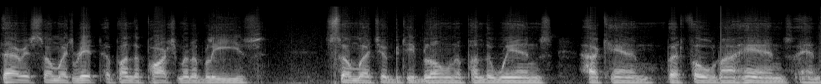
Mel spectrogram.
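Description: In a Southern US accent, a man talks at a fairly slow pace with a very deep, low pitch and monotone, flat intonation. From US South, Alabama (Chambers County); Alabama. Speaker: author; interviewee. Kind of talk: interview; poetry reading.

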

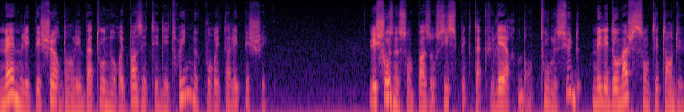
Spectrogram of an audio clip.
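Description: Fairly high in pitch, a man speaks with a bright, sharp tone. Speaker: French teacher. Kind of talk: news read.

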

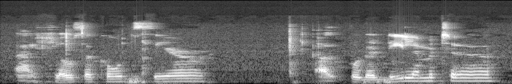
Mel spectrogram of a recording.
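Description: Very slowly the words come, with background noise clearly present. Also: man, medium pitch for a man, ordinary pitch variation. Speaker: hacking tutorial creator. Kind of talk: tutorial. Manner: casual, hesitant with fillers.

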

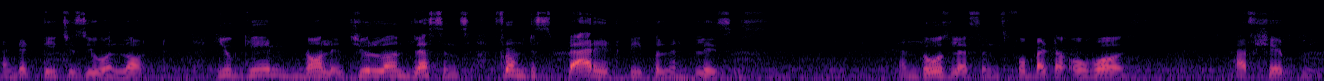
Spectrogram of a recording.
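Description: Speech moves at a moderate pace, broken by long and frequent pauses. Loudness swings widely, pitch varies in an ordinary way, and light background noise sits underneath. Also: man. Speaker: actor performing a monologue. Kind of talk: acted monologue, college admission speech. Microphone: phone near.

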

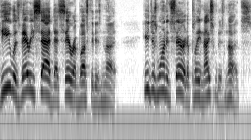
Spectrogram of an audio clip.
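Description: The voice has an animated tone that is bright and sharp. Its intonation is lively. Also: man. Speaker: online video creator reading a story. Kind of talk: comedic mock bedtime story read aloud with crude running commentary to viewers. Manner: animated, excitable, repetitive ('see, guys?'), cracking up and riffing mid-reading; crude, joking, addressing the chat. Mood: joking, amused. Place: home room. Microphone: studio mic.

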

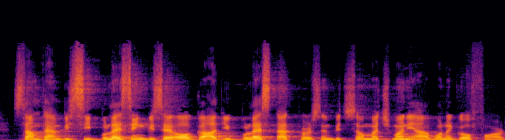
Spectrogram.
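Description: The pace is fairly quick. The intonation is lively. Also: man. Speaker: preacher. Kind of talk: sermon. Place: church.

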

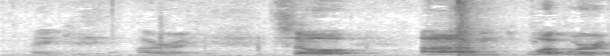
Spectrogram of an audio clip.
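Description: A man speaks with music in the background. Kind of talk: informal group address, then prayer. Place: hall. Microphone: camera far.

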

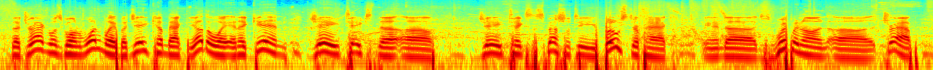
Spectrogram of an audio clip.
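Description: A man with a high-pitched, upbeat voice talks at a moderate pace over noticeable background noise. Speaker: gaming video commentator. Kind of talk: live play-by-play game commentary. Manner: animated, excitable, chatty with filler words; upbeat, addresses audience directly.

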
